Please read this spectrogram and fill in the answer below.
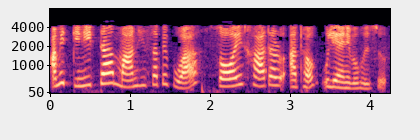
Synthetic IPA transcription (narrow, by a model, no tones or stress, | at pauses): a̰mitinitamanɦisapɛpʊwasɔjxataɹuʔãtʰɔkulianibɔɦojsʊ̰̃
